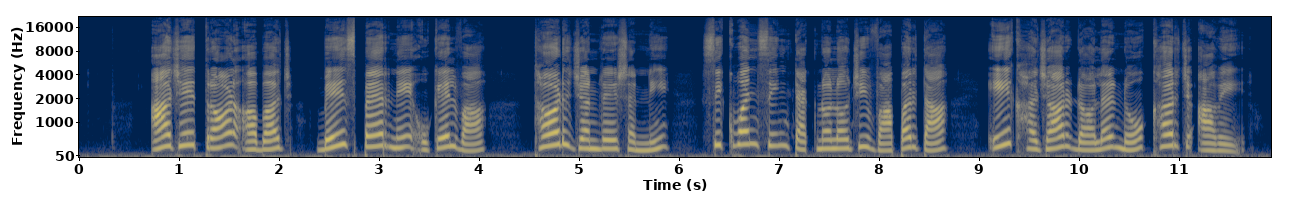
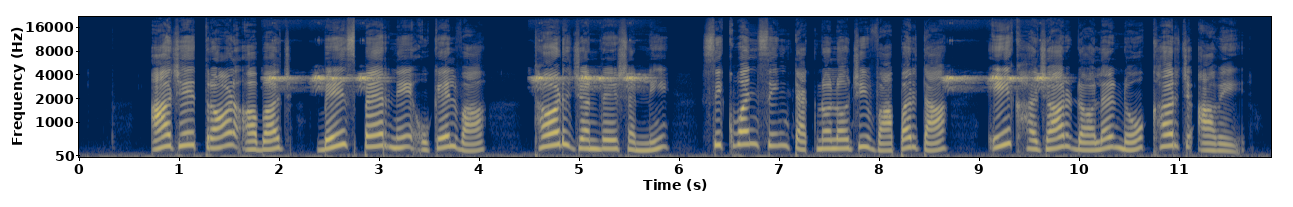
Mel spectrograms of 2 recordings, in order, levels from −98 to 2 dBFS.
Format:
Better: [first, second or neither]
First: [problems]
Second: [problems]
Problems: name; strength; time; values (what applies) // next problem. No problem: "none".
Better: first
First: none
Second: background sound (Bird vocalization, bird call, bird song); 2 dB below the speech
